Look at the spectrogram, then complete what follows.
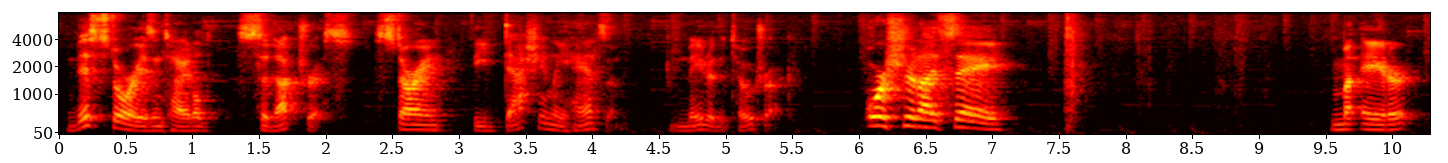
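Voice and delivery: ordinary talk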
